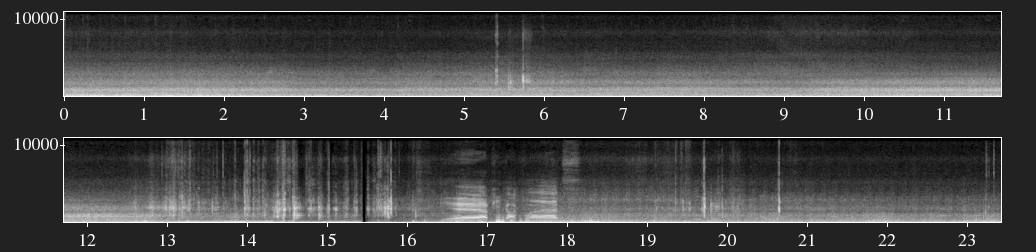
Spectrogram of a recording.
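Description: A car engine rumbles steadily as the vehicle drives over a bumpy dirt track.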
